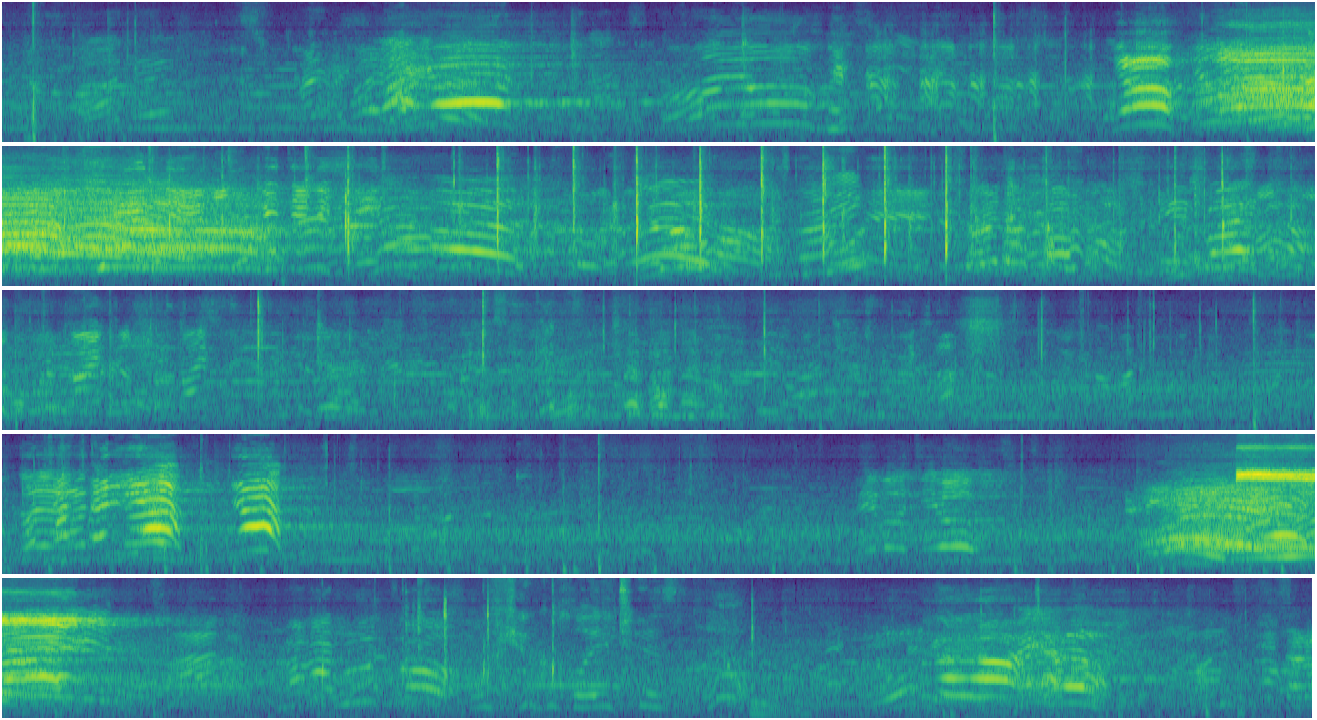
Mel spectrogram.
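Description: Shouts and calls of football players and spectators, in loud bursts about two seconds in, for a couple of seconds around six seconds, near twenty seconds and around twenty-six seconds, with scattered short clicks in between.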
